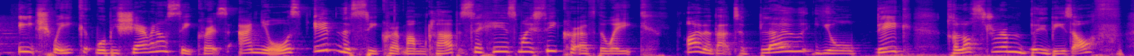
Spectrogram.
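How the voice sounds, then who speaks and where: Talking at a fairly slow pace, a woman uses a high pitch with very wide pitch swings. She speaks with a British accent. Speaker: podcast host. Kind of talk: casual chat.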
